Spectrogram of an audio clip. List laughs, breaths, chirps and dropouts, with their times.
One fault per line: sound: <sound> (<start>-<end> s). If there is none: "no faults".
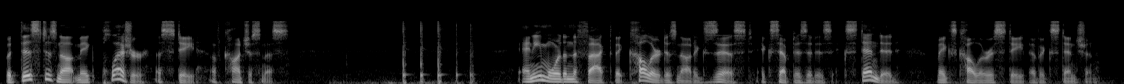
sound: tap (3.3-4.8 s)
